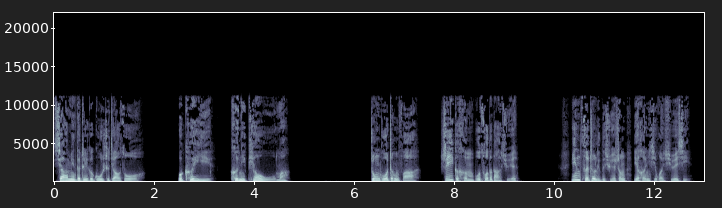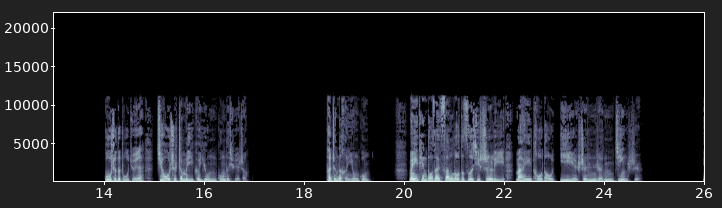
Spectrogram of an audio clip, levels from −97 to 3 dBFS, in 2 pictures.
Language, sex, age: Chinese, male, 30-49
